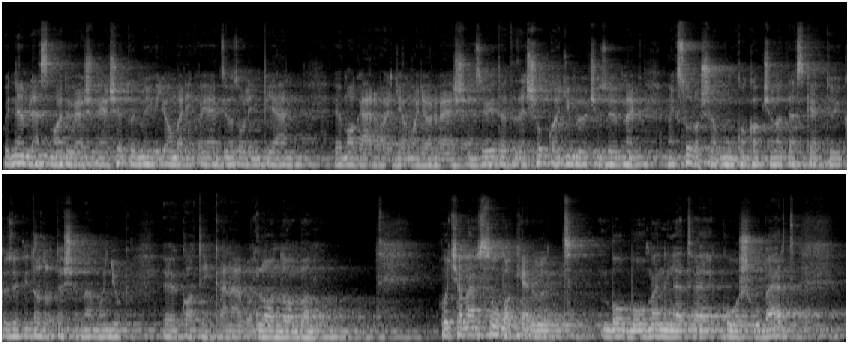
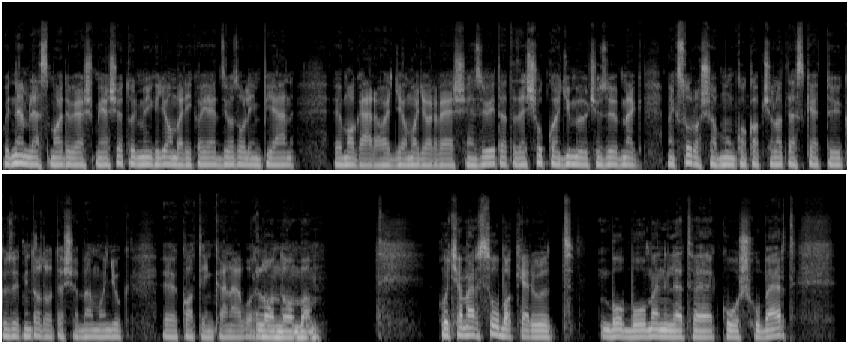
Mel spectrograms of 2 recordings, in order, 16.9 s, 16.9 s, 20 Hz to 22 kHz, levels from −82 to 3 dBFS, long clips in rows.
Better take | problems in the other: second | room echo; slight; dies away in 1.8 s

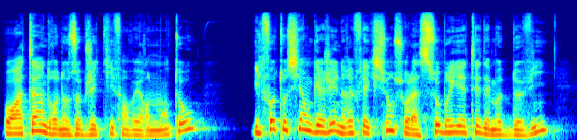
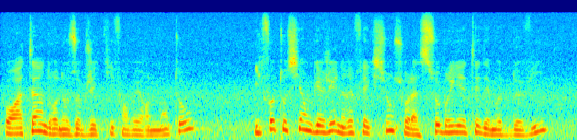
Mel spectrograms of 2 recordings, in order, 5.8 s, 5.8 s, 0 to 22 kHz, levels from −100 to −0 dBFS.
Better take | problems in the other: first | hiss; noticeable; throughout; 15 dB below the speech

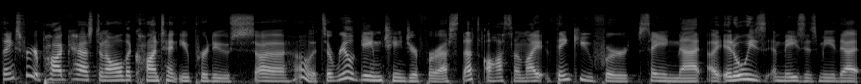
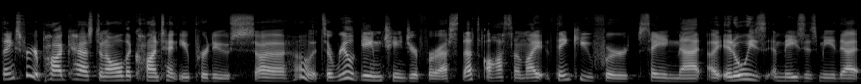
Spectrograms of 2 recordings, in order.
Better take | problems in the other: first | thin; somewhat; fading below 350 Hz

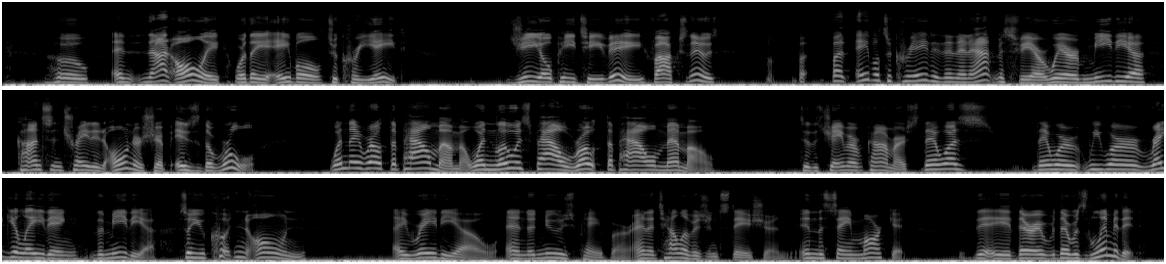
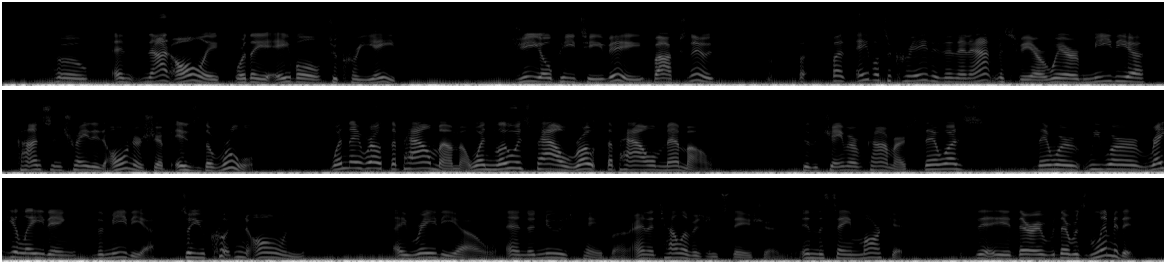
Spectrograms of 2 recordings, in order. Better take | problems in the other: first | low rumble; loud; throughout; 7 dB below the speech; faint in the first

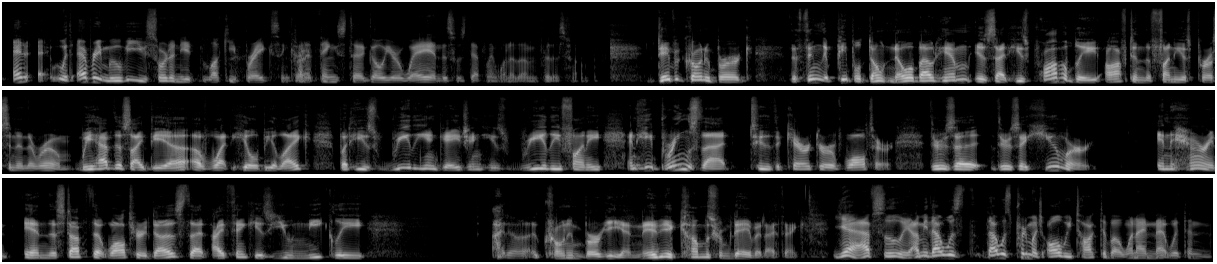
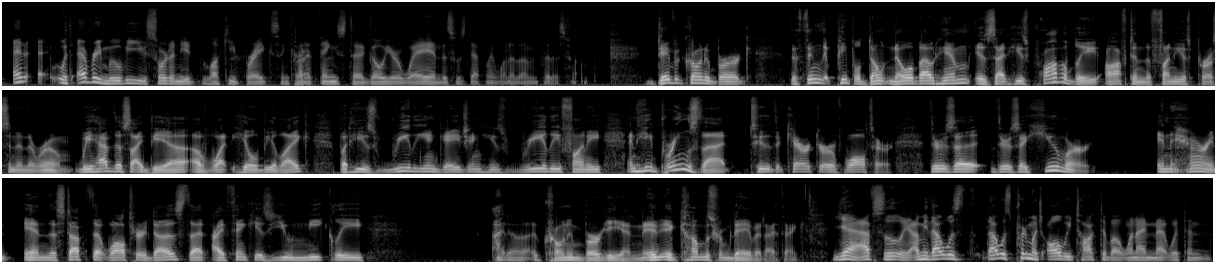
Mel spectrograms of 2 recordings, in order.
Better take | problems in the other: second | thin; very slightly; fading below 250 Hz

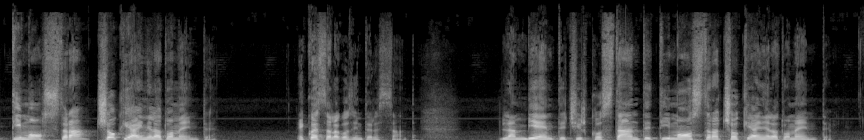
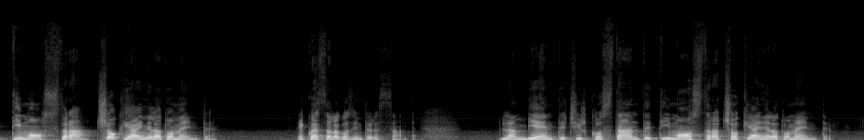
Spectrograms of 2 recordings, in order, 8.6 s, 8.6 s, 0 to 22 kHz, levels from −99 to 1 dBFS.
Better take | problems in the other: first | muffled; very; fading above 3 kHz

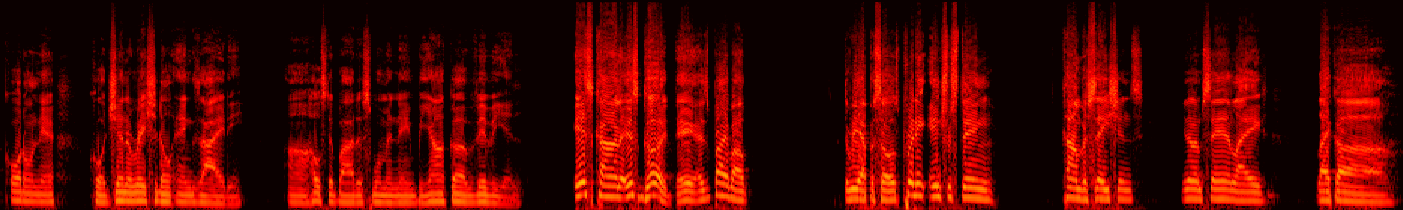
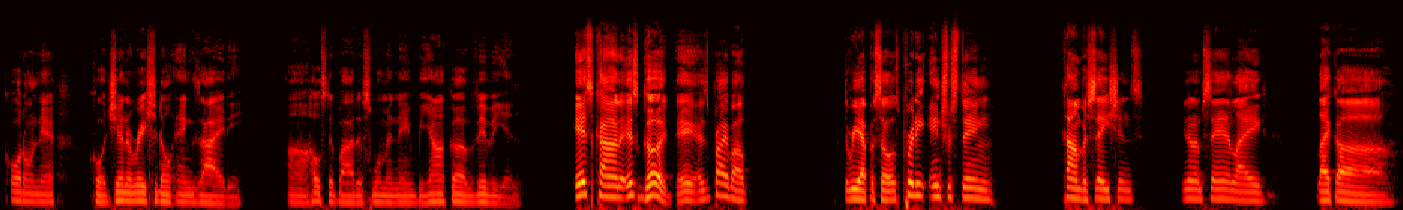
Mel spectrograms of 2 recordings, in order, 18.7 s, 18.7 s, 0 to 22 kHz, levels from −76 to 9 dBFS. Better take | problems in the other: second | distortion; heavy; 7% of the sound clipped

